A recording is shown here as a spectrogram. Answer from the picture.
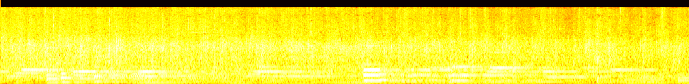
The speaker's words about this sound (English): Clap your hands for them. Let's clap and appreciate God.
